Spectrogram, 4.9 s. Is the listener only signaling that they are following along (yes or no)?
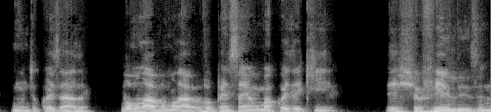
yes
